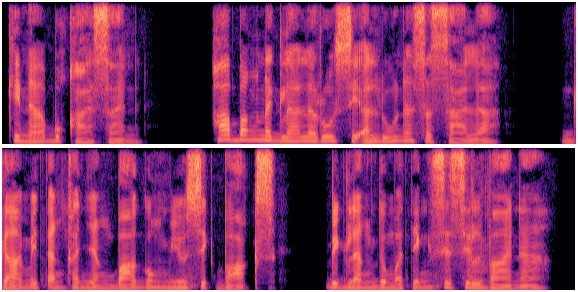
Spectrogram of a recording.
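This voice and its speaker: Mellow woman narrating a romance story. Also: sits low, expressive, normal speed, dry recording, studio quality.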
